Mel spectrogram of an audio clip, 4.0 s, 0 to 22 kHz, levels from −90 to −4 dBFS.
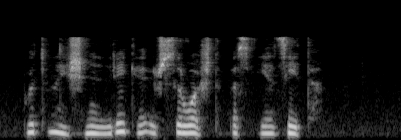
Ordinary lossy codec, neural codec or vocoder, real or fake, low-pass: MP3, 48 kbps; none; real; 7.2 kHz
